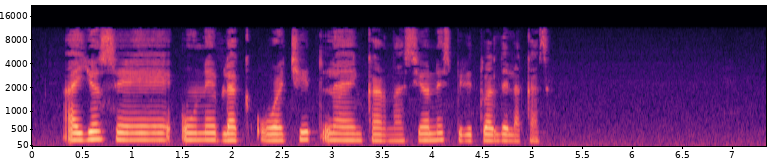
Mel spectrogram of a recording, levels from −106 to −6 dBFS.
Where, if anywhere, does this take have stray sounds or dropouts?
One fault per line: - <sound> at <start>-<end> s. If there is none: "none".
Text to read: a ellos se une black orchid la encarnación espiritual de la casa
none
